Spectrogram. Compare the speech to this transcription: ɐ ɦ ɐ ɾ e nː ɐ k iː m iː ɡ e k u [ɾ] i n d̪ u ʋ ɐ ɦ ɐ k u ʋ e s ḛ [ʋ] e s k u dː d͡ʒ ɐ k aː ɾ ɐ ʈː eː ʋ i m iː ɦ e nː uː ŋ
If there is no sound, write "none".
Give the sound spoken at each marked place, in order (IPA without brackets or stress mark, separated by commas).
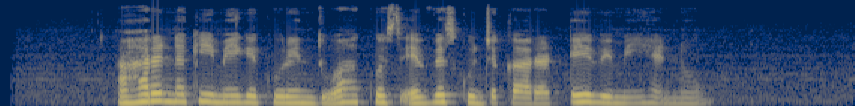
ɾ, ʋː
